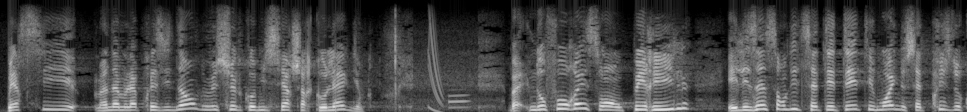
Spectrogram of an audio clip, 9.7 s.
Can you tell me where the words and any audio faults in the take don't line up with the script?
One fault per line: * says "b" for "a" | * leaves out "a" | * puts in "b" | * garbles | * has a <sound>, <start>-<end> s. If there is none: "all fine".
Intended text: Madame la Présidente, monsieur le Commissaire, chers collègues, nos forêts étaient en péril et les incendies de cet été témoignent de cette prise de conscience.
* has a chirp, 4.3-4.7 s
* says "sont" for "étaient"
